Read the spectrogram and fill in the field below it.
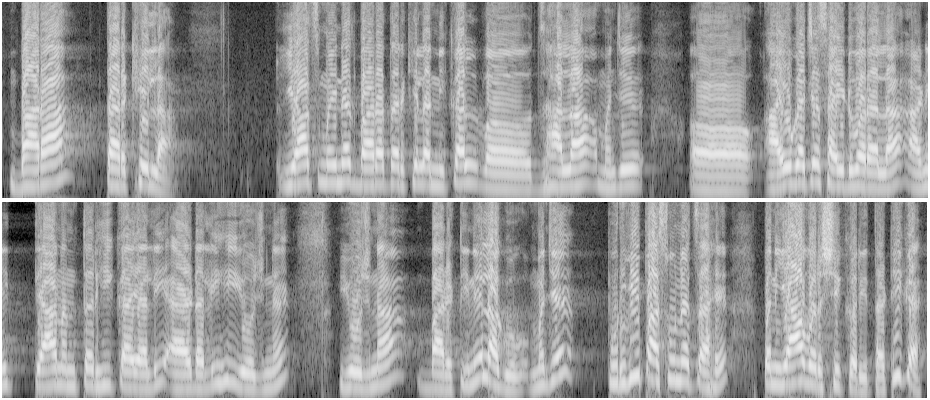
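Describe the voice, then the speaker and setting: A man with a very high-pitched voice talks students through an application step by step. He speaks conversationally, often pausing to check in and restarting words. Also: darkish tone. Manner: conversational, repeats "ठीक आहे", frequent fillers and restarts. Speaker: education YouTuber explaining a scheme. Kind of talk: explanatory walkthrough for students.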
